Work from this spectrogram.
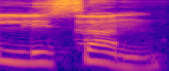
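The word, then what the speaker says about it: listen: एन ठीक है तो इसे लिस्ट नहीं पढ़ना है यहां पर जो है टी जो साइलेंट होता है तो इसे हम क्या पढ़ते हैं इसे हम लोग पढ़ते हैं लिसन ठीक है तो लिसन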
